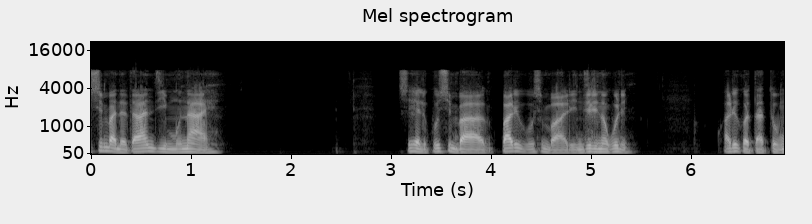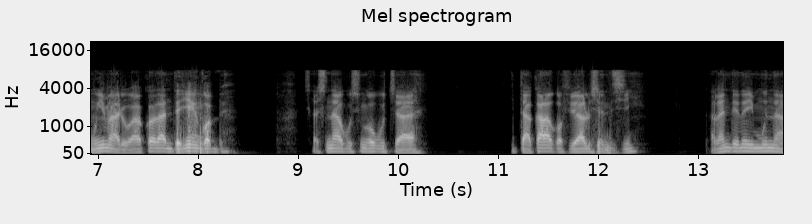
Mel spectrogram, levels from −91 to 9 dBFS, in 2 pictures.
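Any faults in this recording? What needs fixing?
Bit errors on an ADPCM link occur at 4.94 to 5.06 s, 7.76 to 8.19 s and 11.94 to 12.15 s. The speech breaks into pops and rough, gritty bursts with brief jumps in level, the longest at around 8 s. Each flipped bit corrupts the decoder's step size and predictor, so one error keeps ringing for several milliseconds. The density suggests a bit error rate a little under one percent, on a G.722 stream whose 64 kbit/s coding is clean between bursts. Protecting the link with error detection and concealment, or improving the radio path, would prevent it.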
